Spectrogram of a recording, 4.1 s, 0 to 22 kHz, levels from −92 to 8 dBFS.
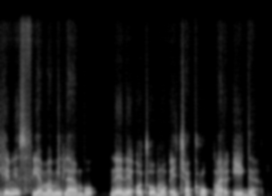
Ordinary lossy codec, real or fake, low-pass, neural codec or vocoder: none; fake; 19.8 kHz; autoencoder, 48 kHz, 32 numbers a frame, DAC-VAE, trained on Japanese speech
